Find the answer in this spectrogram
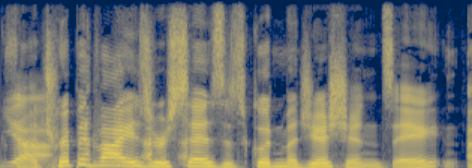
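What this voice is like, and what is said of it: Put-on Wisconsin Fargo-style accent. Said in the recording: “That's not how they talk in Cincinnati ... I'm just throwing all the accents out. ... Like Wisconsin. ... I'm rewatching Fargo.”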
